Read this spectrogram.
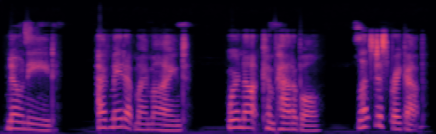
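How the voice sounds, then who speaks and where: A woman's voice: fairly low pitch, expressive, moderate pace, a little mellow, highs cut off, lightly acted. A woman acting a principled, guarded young mother in a screen drama, speaking with restraint. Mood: firm, cold. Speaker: female lead in a drama.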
